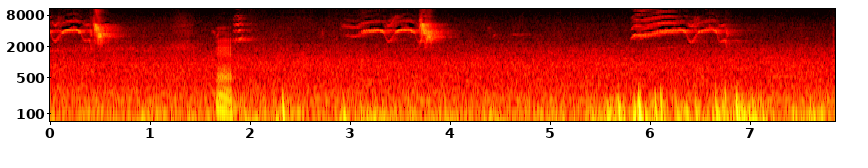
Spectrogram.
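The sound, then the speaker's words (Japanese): Birds chirp outdoors around a house on a mild late-October morning of about 10 degrees, in repeated bright bursts, a few calls near 0.5, 3 and 6 seconds, over steady low background noise; a person briefly murmurs once. “うん、結構鳥鳴いてますね うまく撮れてるといいんですけど、まあ、こんな感じであの朝はあの外の、ね、音を撮りながら収録っていうのもいいかなと思っております。”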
